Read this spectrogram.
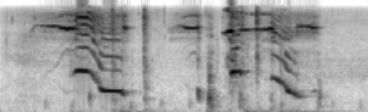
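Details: Dog named Socko, indoors, whining because he wants to go out for a car ride: two bursts of high, sliding whimpers that fall in pitch, with clicking steps and sounds of movement between them.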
